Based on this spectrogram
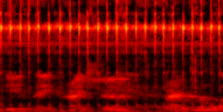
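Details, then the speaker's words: Furitek Komodo RC motor spinning unconnected at low crawling throttle: fast uneven ratcheting clicks with a faint high whine, silent at slower and higher speeds. Owner is unsure whether this is normal or the motor is faulty. "as i speed up it just jumps and then if i let off the trigger a little that sound and again this is not connected this is just the motor spinning making this sound not sure what's going on if that's normal or if i got a jacked up uh komodo out of the deal"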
